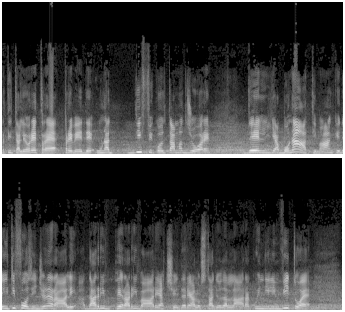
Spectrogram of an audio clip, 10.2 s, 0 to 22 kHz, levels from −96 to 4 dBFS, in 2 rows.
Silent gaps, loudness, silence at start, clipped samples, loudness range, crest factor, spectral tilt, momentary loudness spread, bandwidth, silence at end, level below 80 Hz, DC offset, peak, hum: none; -17 LUFS; 0 s; under 0.1%; 4 LU; 18 dB; -4 dB/octave; 8 LU; 15.5 kHz; 0 s; -52 dBFS; under 0.1%; 0 dBFS; none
